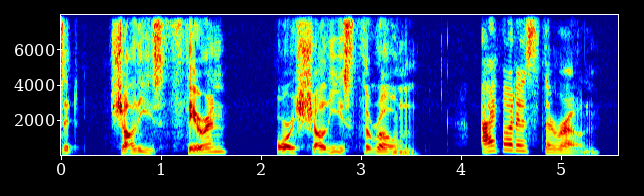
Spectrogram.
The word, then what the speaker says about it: Theron: by charlize theron but it's the real pronunciation pronunciation of my last name is throne which is really hard for people to say okay where is her neighbor out is french south africa south african apparently theron is the preferred mispronunciation of her name so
